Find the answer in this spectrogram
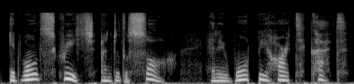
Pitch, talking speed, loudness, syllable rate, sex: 185 Hz, 220 wpm, -21 LUFS, 4.7 syllables/s, female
